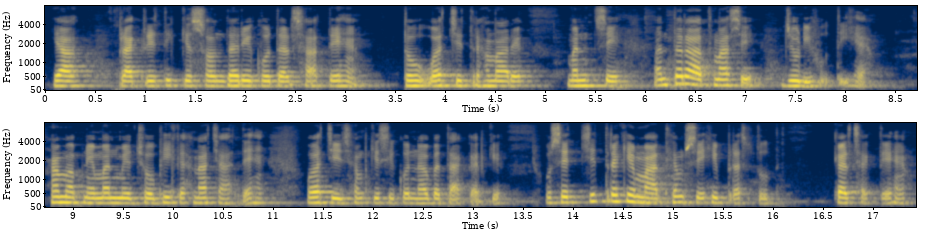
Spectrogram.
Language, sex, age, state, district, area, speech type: Hindi, male, 30-45, Uttar Pradesh, Sonbhadra, rural, spontaneous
